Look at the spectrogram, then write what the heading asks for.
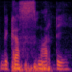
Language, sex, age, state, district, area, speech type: Santali, male, 45-60, Odisha, Mayurbhanj, rural, spontaneous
